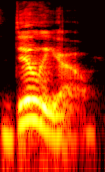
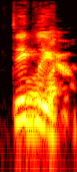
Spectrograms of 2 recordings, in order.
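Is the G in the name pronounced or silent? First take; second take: silent; pronounced. First: The name is said with no G sound. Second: The name begins with a hard 'dig' sound. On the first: This is the original pronunciation of the name. "I guess the real pronunciation is Dilio" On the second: This is the everyday way the name is said. "It's dig, like dig, like dig in"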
